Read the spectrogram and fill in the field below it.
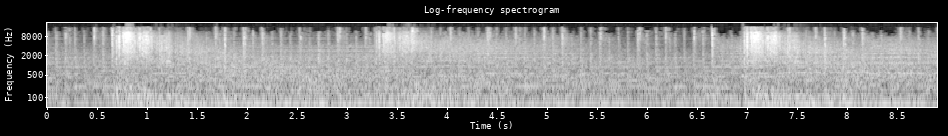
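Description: Loud, sustained battlefield blasts as a rooftop anti-tank missile strikes a tank from above, with heavy booming explosions and rumbling that swell at intervals across several seconds.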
